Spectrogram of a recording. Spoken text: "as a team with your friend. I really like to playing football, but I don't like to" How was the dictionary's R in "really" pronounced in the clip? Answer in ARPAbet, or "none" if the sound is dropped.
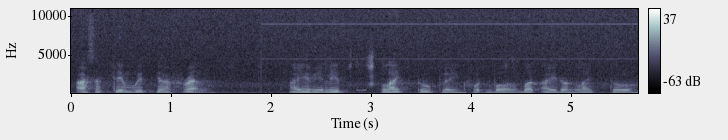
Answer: R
